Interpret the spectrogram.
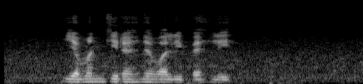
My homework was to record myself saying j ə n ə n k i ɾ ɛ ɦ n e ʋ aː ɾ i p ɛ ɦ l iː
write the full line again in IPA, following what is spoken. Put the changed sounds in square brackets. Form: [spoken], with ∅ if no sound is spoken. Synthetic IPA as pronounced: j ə [m] ə n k i ɾ ɛ ɦ n e ʋ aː [l] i p ɛ ɦ l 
